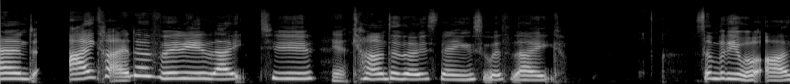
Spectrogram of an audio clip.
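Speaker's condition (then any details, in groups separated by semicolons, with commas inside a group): Cerebral palsy, spastic quadriplegia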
